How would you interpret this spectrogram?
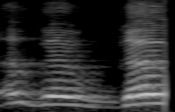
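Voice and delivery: loud, high retold urging; urging parent. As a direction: shoo the kids along like a parent.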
